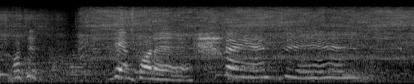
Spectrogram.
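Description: Several children's excited voices, high-pitched and swooping, shouting and squealing over a steady background hiss.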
